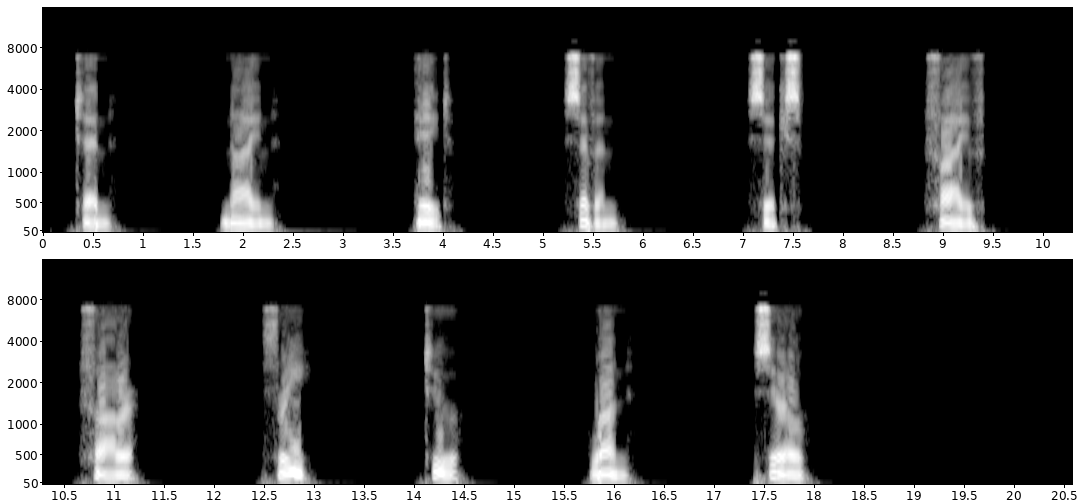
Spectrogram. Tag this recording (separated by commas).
Human voice, Speech synthesizer, Speech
